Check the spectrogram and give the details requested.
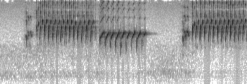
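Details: Domestic canary in full crystal-style song for tutoring contest birds; three rapid rolling trills, the middle one lower and more clipped, broken by brief silences against faint background noise.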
